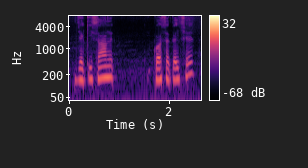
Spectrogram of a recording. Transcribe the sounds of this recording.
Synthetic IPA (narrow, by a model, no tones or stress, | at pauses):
d͡ʒekisan | kɔsəkɛt͡ʃʰɛt̪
